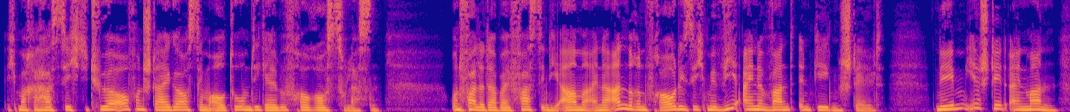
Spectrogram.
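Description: A woman reads a literary novel in the first person, steady and measured. Her voice sits at an ordinary middle pitch. The recording is close and dry, with no room echo. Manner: reads character quotes with slightly raised pitch. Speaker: audiobook narrator.

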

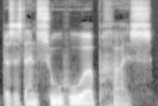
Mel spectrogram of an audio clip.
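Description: A man voicing a proud middle-aged father in an audiobook, speaking slowly and fondly. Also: deep voice, steady tone, pushed and bright, dry recording, studio quality, exaggerated voice. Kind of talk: audiobook character reading.

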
